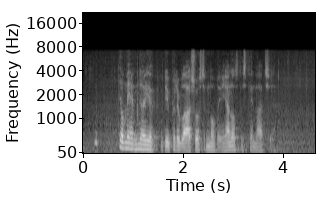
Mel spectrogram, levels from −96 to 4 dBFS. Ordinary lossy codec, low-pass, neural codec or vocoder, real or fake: none; 7.2 kHz; codec, 16 kHz in and 24 kHz out, 0.6 kbps, FocalCodec, streaming, 2048 codes; fake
